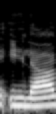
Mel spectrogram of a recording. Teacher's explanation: الہ میں لام کو ہم لمبا کر رہے ہیں لیکن ہا کو نہیں کھینچنا. الہ اس طرح سے نہیں پڑھنا آپ نے.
